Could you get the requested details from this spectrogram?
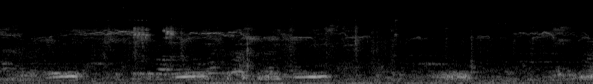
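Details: A baby fancy pigeon, described as a Voorburg Shield Cropper, begs while being fed with low, wheezy squeaks in short bursts about every second or so, with faint higher chirps and room noise behind.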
